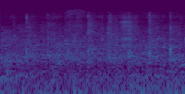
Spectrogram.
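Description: A show-jumping horse's hoofbeats at the canter on grass, faint and irregular, over a steady low hum.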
